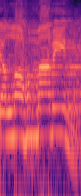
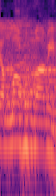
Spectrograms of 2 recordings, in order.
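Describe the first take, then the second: First: It is said even more loudly. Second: It is said loudly.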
